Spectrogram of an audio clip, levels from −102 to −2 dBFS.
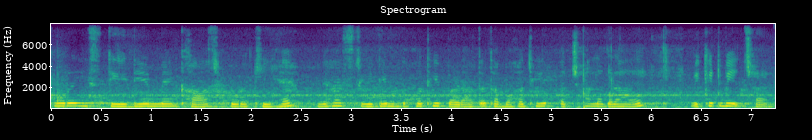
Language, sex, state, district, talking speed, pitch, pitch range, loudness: Hindi, female, Rajasthan, Bikaner, 190 wpm, 230 Hz, 215-250 Hz, -15 LUFS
